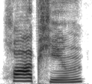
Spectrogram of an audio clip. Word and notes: 花瓶: huā píng

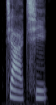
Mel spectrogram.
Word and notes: 假期: jià qī

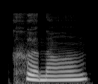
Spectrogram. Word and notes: 可能: kě néng

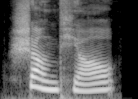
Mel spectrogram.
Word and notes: 上调: shàng tiáo

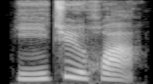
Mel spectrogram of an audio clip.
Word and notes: 一句话: yī jù huà

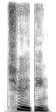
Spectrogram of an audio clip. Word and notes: 确定: què dìng

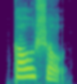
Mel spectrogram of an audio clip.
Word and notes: 高手: gāo shǒu

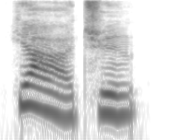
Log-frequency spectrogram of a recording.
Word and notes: 亚军: yà jūn

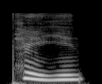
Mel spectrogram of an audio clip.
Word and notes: 配音: pèi yīn

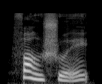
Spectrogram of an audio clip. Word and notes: 放水: fàng shuǐ

